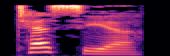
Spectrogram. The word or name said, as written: tessia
